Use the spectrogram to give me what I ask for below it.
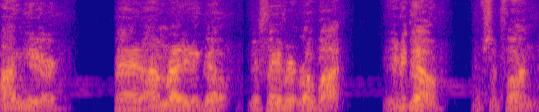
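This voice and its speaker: Put-on character voice from a man, very deep and low, broken by long, frequent pauses. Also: moderate pace. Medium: actual play. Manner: blunt, earnest.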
